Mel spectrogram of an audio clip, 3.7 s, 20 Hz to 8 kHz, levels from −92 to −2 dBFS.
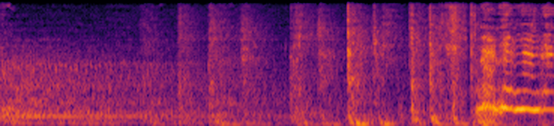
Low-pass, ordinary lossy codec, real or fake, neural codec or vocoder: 7.2 kHz; none; fake; codec, 16 kHz, 16 kbps, FunCodec, trained on LibriTTS, 50 frames a second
